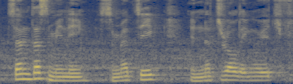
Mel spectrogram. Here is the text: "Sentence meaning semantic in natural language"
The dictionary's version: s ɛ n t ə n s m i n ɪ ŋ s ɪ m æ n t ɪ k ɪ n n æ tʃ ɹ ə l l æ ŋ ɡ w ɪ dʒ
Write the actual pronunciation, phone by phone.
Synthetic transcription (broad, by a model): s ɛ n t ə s m i n ɪ ŋ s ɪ m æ t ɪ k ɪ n n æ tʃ ɹ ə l l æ ŋ ɡ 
